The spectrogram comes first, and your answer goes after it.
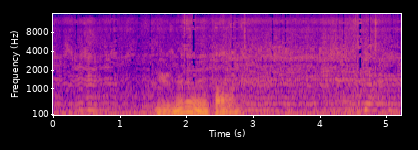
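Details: Honey bees out and active on a pleasant, unusually warm day early in the new year, after torrential rain the night before; a steady low hum from the hive area, with one bee flying close by, its buzz swelling and dipping in pitch for about a second.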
